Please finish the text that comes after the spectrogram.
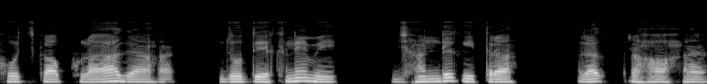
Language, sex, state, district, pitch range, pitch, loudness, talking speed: Hindi, male, Uttar Pradesh, Hamirpur, 120-130 Hz, 125 Hz, -16 LUFS, 110 wpm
